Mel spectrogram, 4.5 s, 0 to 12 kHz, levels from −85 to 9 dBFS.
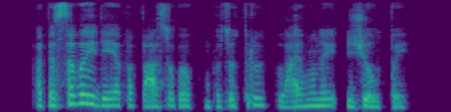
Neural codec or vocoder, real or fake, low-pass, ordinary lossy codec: none; real; 10.8 kHz; AAC, 32 kbps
